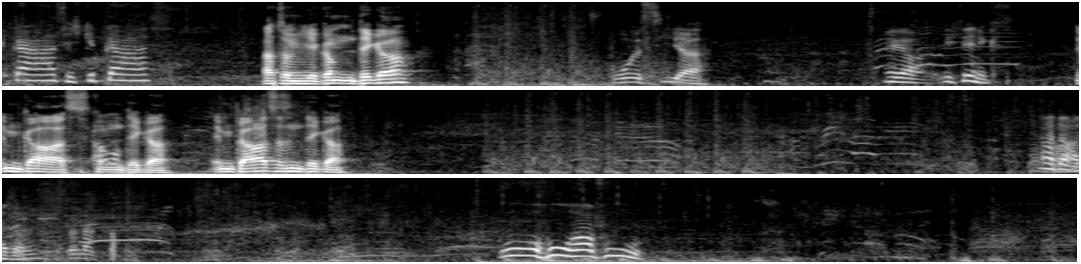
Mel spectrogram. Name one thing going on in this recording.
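A man talks with animation into a close microphone, in bursts.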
